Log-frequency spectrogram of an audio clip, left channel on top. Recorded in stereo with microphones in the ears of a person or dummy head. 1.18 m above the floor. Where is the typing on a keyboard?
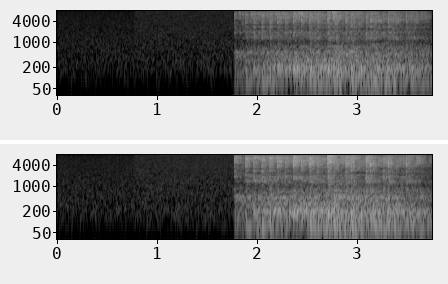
20° right (ahead or behind), 9.5 m.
